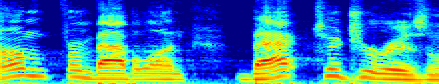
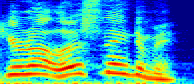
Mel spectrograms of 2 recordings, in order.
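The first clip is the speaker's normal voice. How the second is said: God's frustrated voice; 7 semitones higher than usual. Retold or imitated. God rebuking his people for empty words, pleading. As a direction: press the hurt of being ignored. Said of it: "he's like".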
